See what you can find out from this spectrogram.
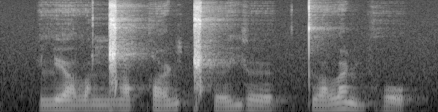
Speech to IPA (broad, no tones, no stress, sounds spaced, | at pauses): lʲ æ lˠ ɯ ŋ͡ǁ ɑ qʷ ɯ ɳ ǁʰ ø j ø | t̪ ɯ lˠ e ɳ bʱ o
